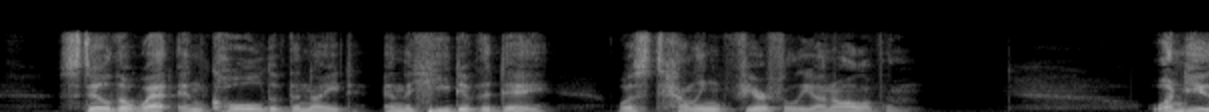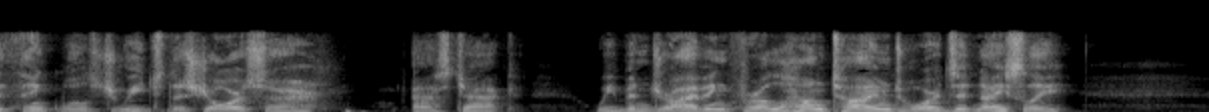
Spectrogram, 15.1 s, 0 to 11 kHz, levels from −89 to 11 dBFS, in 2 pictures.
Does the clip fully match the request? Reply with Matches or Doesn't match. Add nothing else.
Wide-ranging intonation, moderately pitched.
Matches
